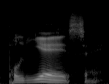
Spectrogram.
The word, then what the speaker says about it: Pugliese: it spelled out, because there's a silent G in there, and in pardon me, and in Italian, a G and an L next to each other make this liquid L sound, so it's Pugliese, right?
